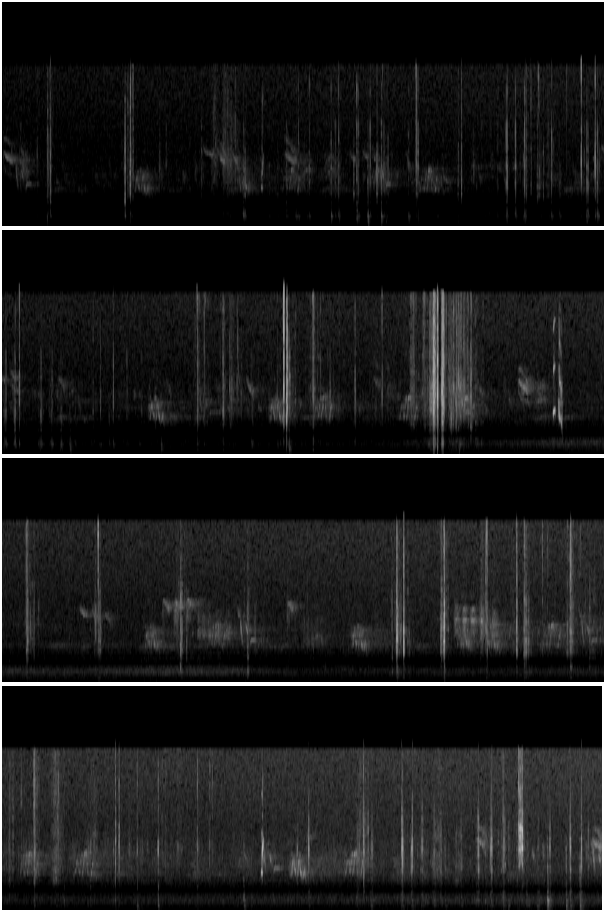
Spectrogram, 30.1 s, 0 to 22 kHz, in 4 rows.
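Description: Small birds calling with many short chirps, among irregular sharp taps and clicks, the loudest cluster about 13 seconds in.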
